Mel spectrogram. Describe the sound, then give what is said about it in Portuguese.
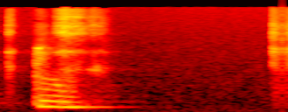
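A voice briefly imitates a harmonica: a single breathy, buzzing note about half a second long that slides downward in pitch, followed by quiet. “O som da gaita é assim.”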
